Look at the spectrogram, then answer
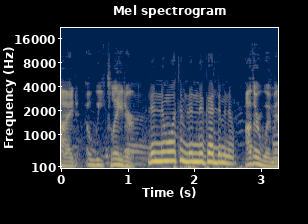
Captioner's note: speaking Foreign Language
